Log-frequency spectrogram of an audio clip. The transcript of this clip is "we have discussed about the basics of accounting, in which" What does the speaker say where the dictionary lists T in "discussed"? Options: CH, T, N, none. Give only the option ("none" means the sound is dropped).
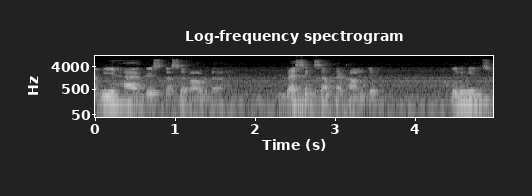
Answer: none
